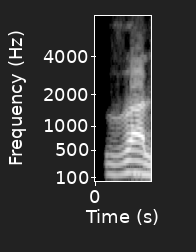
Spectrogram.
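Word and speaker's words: ذال: জাল, জি ভাই, জালের উচ্চারণ জিবের আগা, জাল, উপরের দাঁতের আগা।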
